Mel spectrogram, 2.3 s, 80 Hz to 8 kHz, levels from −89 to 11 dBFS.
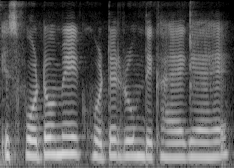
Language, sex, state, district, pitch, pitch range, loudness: Hindi, male, Arunachal Pradesh, Lower Dibang Valley, 225 Hz, 215-240 Hz, -15 LUFS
